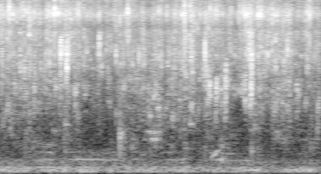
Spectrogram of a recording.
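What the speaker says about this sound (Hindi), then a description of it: "तो यही झरना है, इसी झरना में" Water flowing steadily at a small waterfall, a continuous close splashing rush with no voices.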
